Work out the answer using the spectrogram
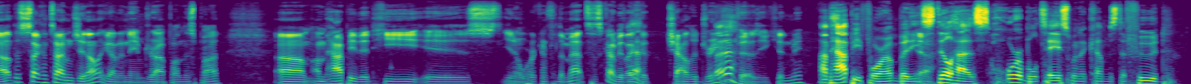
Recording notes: the guys reunited at Alesmith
